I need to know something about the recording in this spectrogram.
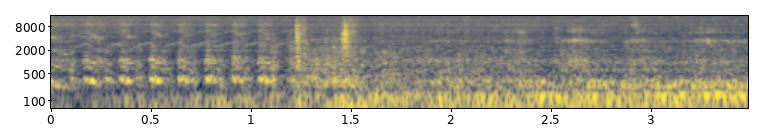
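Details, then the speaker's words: Kenworth T660 semi truck diesel with a 10-speed manual, cranked after key-on. A steady starter chug at about four beats a second, then it catches and settles into a strong, even rumble: healthy start. "Once the engine starts, you want to look here, make sure you have oil pressure."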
